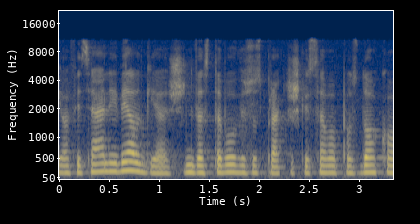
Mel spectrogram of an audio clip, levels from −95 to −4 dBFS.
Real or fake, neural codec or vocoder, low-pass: real; none; 10.8 kHz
